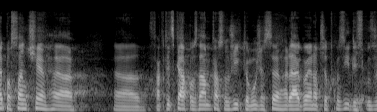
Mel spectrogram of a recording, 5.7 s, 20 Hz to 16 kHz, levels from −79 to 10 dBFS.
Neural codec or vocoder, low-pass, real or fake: codec, 24 kHz, 1 kbps, SNAC; 10.8 kHz; fake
